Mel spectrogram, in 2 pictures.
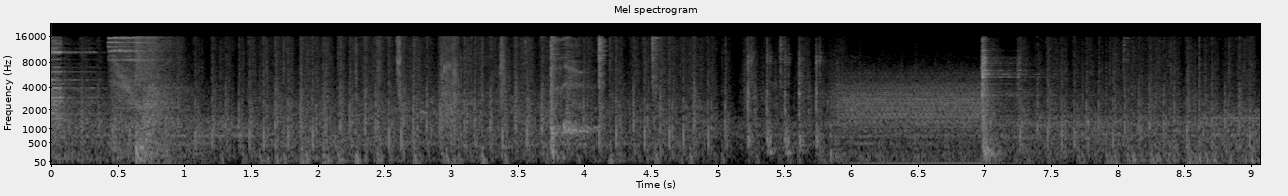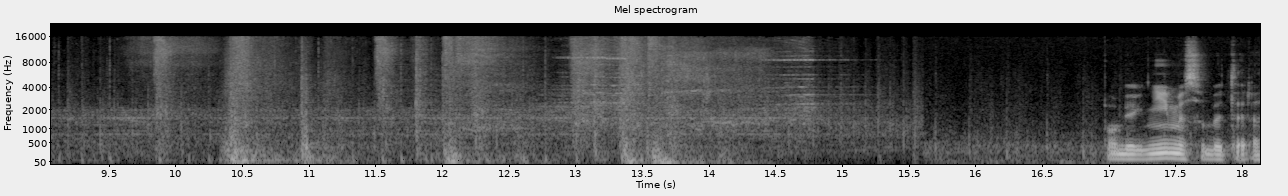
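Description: Armoured footsteps run over stone.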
